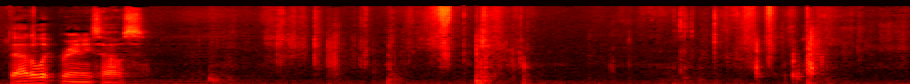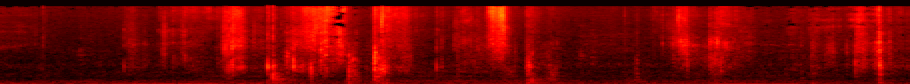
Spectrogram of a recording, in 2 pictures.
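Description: Glossy paper pages rustle and flap as a booklet is handled.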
